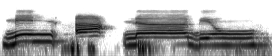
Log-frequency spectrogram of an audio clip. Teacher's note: Tahan bunyi ain mati di tengah kerongkong.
